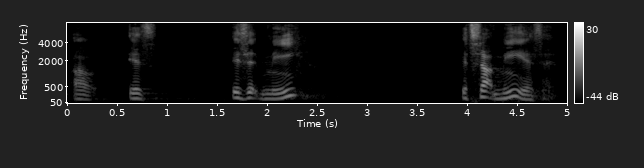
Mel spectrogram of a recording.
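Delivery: soft, low, hesitant self-questioning; hushed acted self-doubt; introspective. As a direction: ask it quietly, doubting yourself, with pauses. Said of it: "they all got introspective".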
